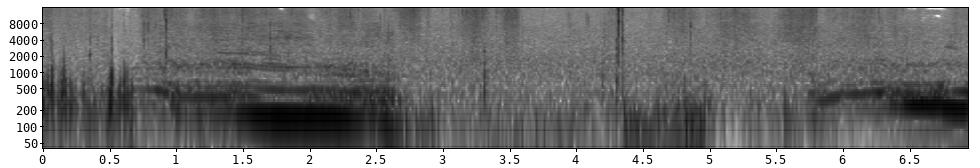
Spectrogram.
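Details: Male lion in Kruger National Park, South Africa, watching over a pride's cubs while the lionesses hunt. A long, deep, harmonic moan swells and then falls, a short lower call follows, and another moan starts at the end.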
